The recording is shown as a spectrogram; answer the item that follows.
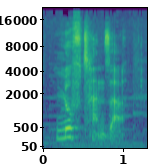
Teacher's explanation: Say Lufthansa, but in German we say Lufthansa. So the emphasis is on the first syllable, Lufthansa versus Lufthansa.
